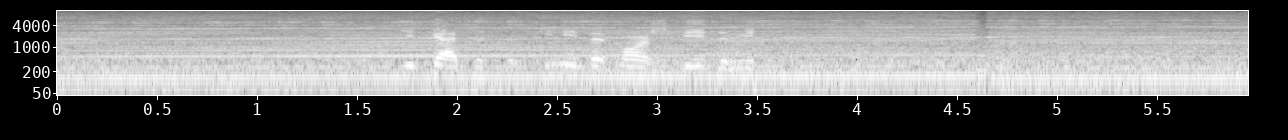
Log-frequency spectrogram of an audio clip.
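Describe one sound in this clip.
A racing car engine hums steadily at high revs.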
